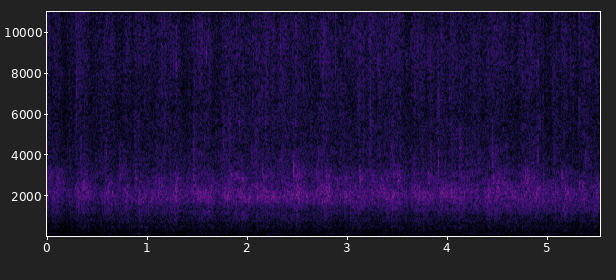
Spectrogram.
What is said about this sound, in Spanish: Yeah, Lord Jesus, dale el aplauso a su grandeza.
